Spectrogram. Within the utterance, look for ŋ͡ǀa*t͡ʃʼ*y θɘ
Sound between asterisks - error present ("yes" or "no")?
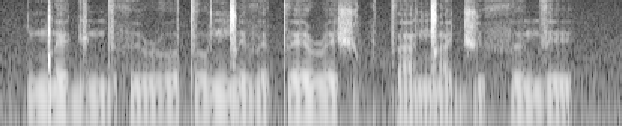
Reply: yes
